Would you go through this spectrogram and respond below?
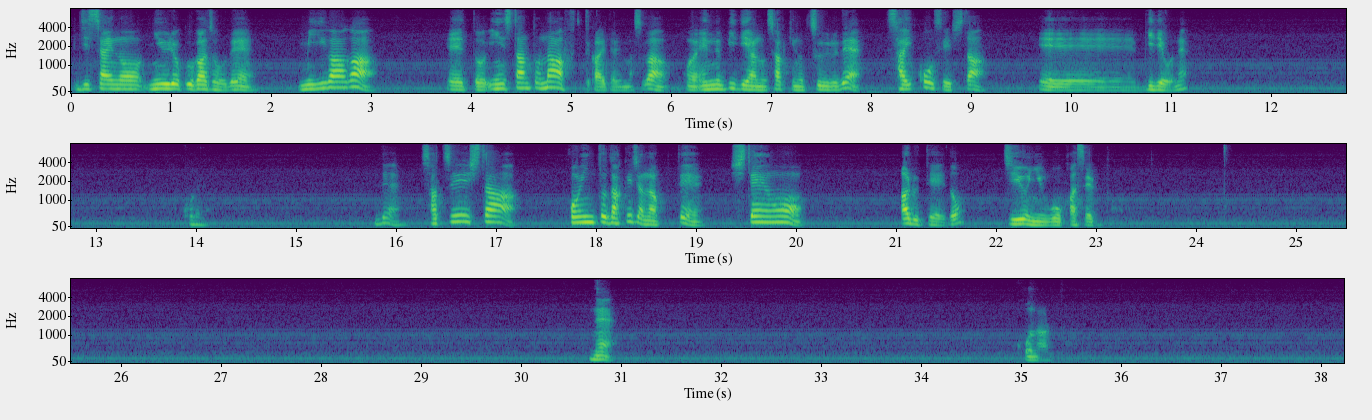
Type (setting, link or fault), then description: link, video call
